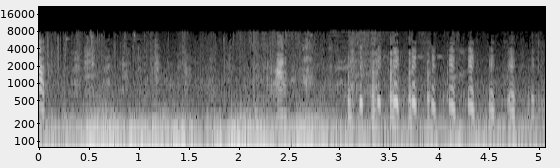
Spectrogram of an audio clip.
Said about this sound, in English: There's a very, very amusing dog play going on.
